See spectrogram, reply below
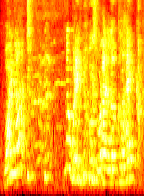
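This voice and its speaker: A woman's voice: sits high, sing-song, a little slow, a bit bright, exaggerated voice. Woman acting cocky male robber, roomy distant recording. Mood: boastful, gleeful. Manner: mock-courteous, theatrical. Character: cocky, politely menacing male armed robber. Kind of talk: old-time radio play reading. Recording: roomy, distant mics with faint noise.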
